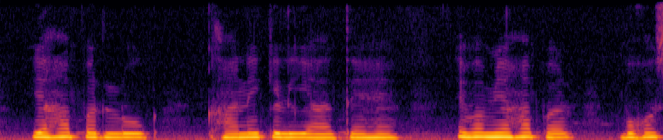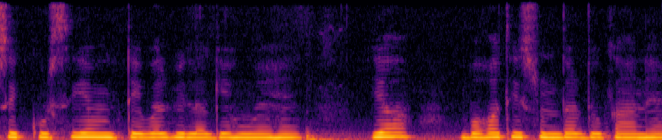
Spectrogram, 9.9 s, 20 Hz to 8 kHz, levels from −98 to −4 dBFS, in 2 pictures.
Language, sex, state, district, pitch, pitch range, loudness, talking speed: Hindi, female, Bihar, Kishanganj, 215 Hz, 210-230 Hz, -23 LUFS, 155 wpm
